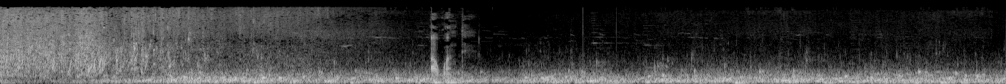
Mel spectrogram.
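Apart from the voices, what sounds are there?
diving into water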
